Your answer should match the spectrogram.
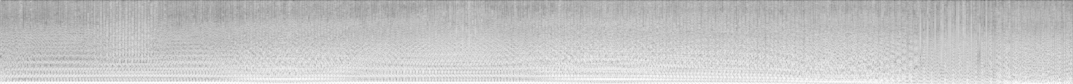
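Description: Homemade modular synthesizer playing a low sustained drone of several steady tones, an upper tone wavering up and down. Over the second half the tones slide downward in pitch.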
